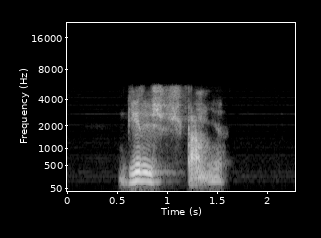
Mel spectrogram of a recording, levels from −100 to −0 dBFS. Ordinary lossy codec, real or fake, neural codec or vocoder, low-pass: Opus, 64 kbps; fake; vocoder, 22.05 kHz, 80 mel bands, HiFi-GAN; 5.4 kHz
